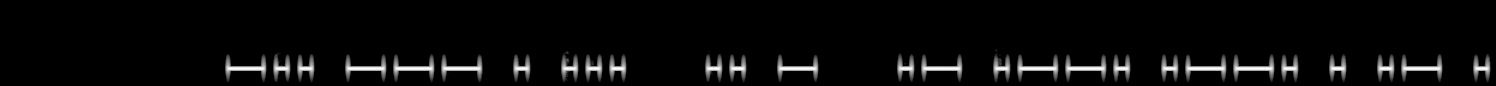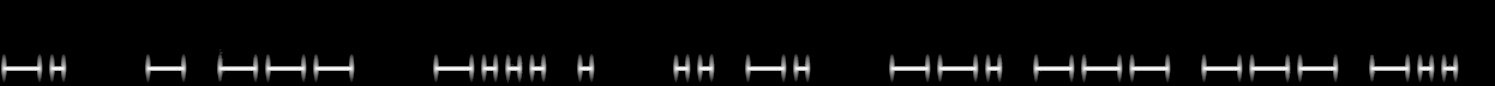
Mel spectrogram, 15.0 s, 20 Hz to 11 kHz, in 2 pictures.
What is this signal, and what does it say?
Morse code, heard as a keyed tone, about 20 wpm, 700 Hz. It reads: DOES IT APPEAR TO BE IN GOOD
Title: Sentences from Top 1000 Words - Review Part 6 - 20wpm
